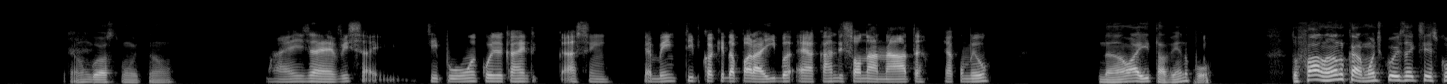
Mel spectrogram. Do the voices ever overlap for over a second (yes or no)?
no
